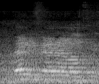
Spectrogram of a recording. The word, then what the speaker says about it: peripheral: peripheral nervous system. How to pronounce? How to say PH? PH you pronounce as F. PH say as F.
